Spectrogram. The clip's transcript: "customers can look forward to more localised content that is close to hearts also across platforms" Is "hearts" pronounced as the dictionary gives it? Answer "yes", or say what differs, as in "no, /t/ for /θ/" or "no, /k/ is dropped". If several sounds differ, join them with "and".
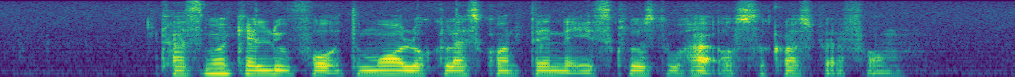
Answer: no, /s/ is dropped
